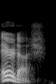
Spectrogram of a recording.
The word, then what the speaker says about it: Erdős: Yeah, Erdős.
